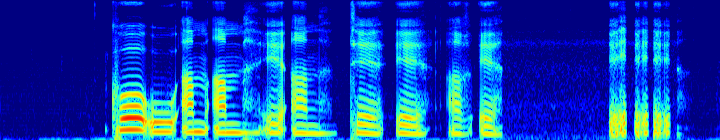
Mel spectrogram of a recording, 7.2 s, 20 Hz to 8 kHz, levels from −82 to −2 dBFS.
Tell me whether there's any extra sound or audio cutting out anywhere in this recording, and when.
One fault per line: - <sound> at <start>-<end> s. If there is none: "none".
- laugh at 6.1-6.7 s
